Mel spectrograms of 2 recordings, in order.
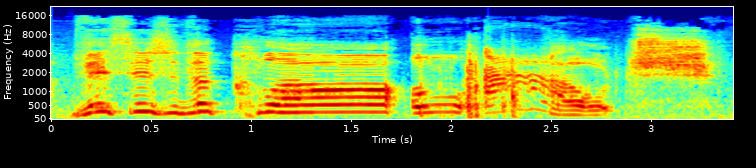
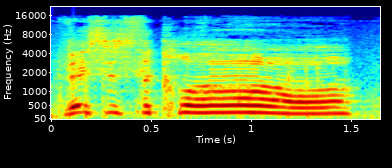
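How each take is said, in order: First: Slow, high, amazed reveal; breathless wonder at the claw; awed. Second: Slow, high amazed reveal; wide-eyed wonder; awed again. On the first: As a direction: marvel at the giant claw. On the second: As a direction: stretch out the words in awe. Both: Real, not acted.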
